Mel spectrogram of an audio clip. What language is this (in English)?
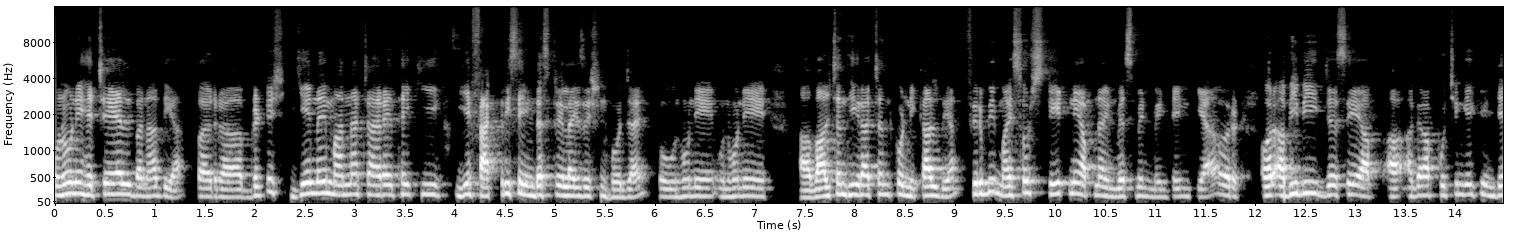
Hindi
